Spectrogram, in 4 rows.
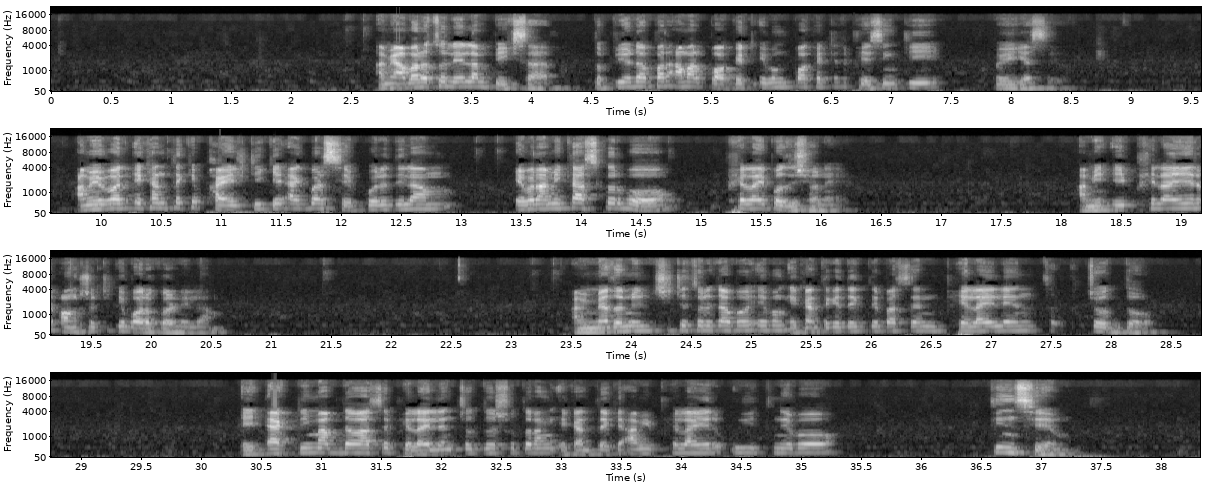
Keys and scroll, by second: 1.8 ctrl+z, 17.2 Home, 19.3 Return.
